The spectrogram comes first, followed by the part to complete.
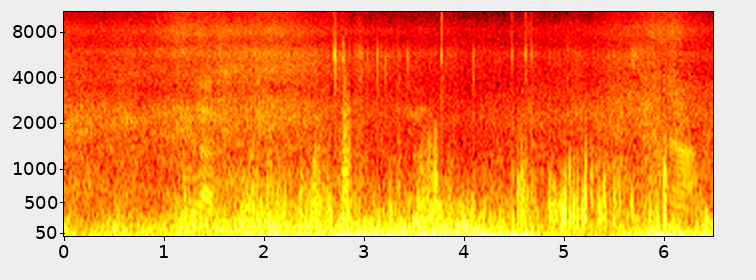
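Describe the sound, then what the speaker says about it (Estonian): Strong wind sweeps across a sunny beach, rumbling steadily into the microphone with a constant buffeting roar and occasional faint clicks and distant voices underneath. "See on tuulisem, see on väga hea, muidu nii palav."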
